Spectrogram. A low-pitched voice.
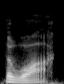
Yes: low, 110 Hz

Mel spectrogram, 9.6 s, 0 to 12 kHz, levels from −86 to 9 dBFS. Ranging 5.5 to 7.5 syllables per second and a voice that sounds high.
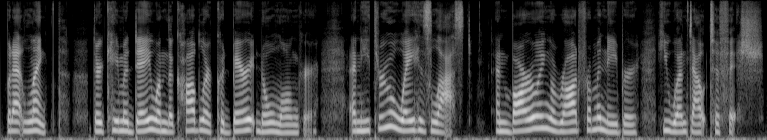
No: 4.9 syllables/s; high, 230 Hz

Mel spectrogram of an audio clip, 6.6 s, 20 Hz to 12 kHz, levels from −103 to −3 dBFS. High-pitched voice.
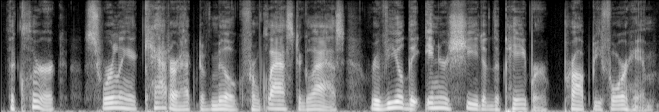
No: low, 120 Hz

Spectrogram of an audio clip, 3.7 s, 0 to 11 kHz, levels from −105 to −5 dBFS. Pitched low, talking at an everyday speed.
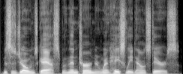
Yes: low, 115 Hz; average, 165 wpm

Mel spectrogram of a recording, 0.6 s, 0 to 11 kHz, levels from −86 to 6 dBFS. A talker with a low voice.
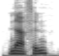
No: medium, 155 Hz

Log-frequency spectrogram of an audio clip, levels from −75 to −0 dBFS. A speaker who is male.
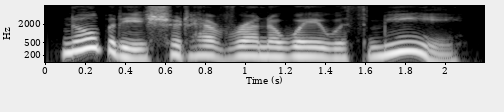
No: female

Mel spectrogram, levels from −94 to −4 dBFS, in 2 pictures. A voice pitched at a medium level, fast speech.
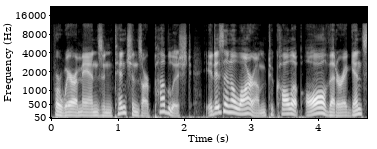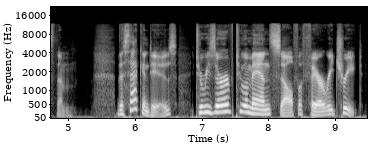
No: medium, 150 Hz; average, 195 wpm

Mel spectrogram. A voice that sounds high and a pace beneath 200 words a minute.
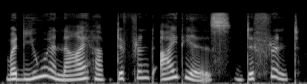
Yes: very high, 260 Hz; slow, 135 wpm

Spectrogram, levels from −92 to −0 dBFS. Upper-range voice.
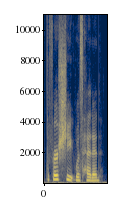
Yes: high, 225 Hz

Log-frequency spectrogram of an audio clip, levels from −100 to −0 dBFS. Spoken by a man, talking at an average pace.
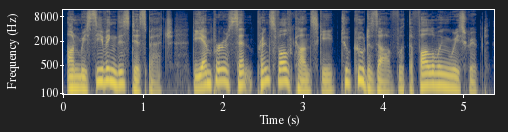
Yes: male; average, 165 wpm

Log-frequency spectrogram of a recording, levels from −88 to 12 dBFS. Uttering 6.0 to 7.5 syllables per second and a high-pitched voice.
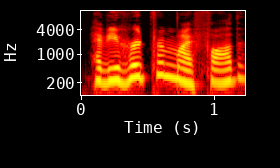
Yes: 6.6 syllables/s; high, 235 Hz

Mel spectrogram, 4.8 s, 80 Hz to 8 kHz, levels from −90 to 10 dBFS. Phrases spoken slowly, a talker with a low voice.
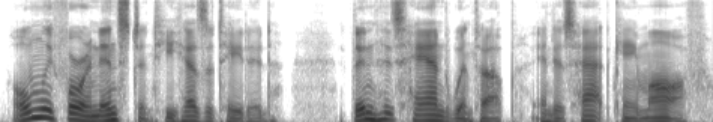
No: average, 200 wpm; low, 110 Hz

